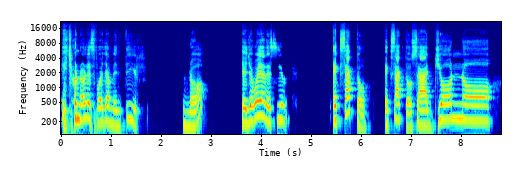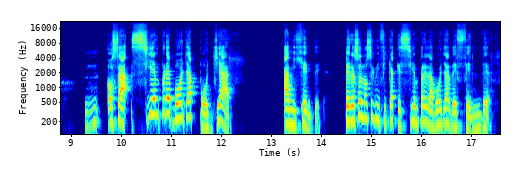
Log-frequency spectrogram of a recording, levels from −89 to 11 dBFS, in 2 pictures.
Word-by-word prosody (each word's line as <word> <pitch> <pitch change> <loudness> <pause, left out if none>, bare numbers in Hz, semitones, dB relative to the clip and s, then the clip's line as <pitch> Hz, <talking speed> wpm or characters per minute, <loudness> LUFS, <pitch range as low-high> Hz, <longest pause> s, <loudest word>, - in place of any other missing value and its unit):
que - - -2
yo 245 - +5
no 225 -1 +4
les 240 -2 +1
voy 190 +2 0
a 205 - +3
mentir, 190 - -8 0.8
¿no? 160 -2 -4 0.6
Que 185 -2 +3
yo 215 +1 +4
voy 265 - +7
a 260 -2 +6
decir 215 +2 -2 1.0
exacto, 215 - +2 0.2
exacto, 225 0 +1
o - - -3
sea, 170 +2 +3
yo 225 +5 +1
no, 215 -3 0 0.6
mm, 160 +5 -15 0.2
o 195 +2 +1
sea, 200 - +6
siempre 300 +1 +1
voy 240 -3 0
a - - +4
apoyar 215 - -2 1.0
a 185 0 +7
mi 175 -2 -4
gente, 165 -5 -7 0.4
pero 210 0 +3
eso 265 +6 +1
no 240 -1 -5
significa 215 -3 -8
que 175 -4 -8
siempre 200 +5 -4
la 165 -4 0
voy 175 +3 -5
a 190 0 -3
defender. 150 -2 -7
210 Hz, 135 wpm, -23 LUFS, 170-230 Hz, 1.0 s, voy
